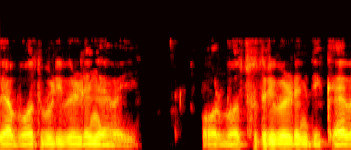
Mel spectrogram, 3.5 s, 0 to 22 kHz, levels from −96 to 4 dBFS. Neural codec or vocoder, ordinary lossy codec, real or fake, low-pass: none; none; real; 7.2 kHz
